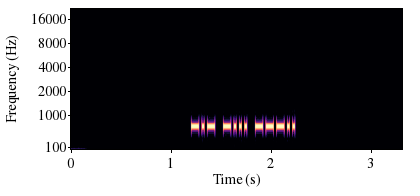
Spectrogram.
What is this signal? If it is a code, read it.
Morse code, heard as a keyed tone, about 42 wpm, 700 Hz. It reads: KB8
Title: USA Call Sign Prefixes - Repeated 2x - 45wpm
